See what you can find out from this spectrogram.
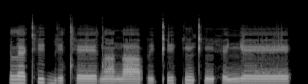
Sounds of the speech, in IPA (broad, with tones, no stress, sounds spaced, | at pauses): l ɛ˦ kʰ i˦ ɡ͡b i˨ tʰ eː˨ d ã˨ n aː˨ p i˨ kʼ i˦ k ĩ˦ kʰ ĩ˨ h ɪ˨ ɲ eː˦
